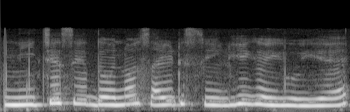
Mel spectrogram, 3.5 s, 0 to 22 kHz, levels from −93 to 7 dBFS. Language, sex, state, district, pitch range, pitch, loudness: Hindi, female, Jharkhand, Garhwa, 260-300 Hz, 270 Hz, -12 LUFS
